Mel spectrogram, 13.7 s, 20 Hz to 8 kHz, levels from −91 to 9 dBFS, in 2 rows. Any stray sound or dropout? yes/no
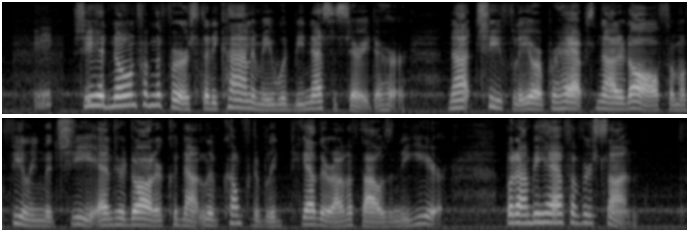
yes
